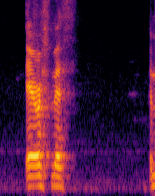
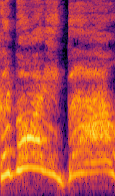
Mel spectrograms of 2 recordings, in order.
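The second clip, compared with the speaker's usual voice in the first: high, loud screaming of many voices. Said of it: "And the crowd goes".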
